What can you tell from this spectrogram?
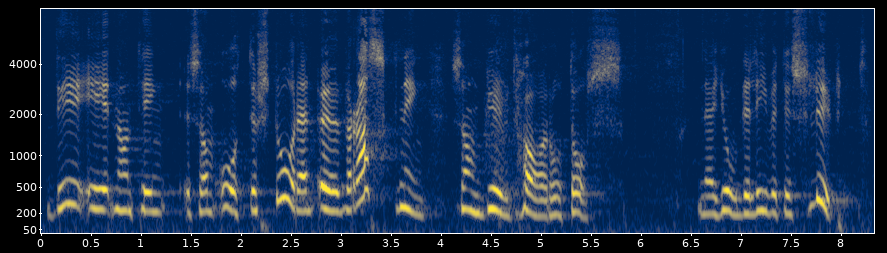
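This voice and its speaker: High-voiced older man preaching in a hall. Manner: emphatic, with sudden loud declarations. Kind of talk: sermon. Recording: long hall reverb.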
